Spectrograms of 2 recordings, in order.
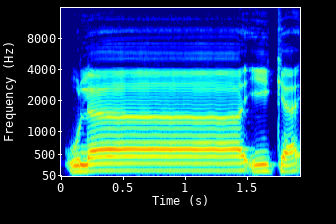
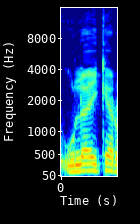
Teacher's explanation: এই ওয়াওটাকে কিন্তু টানা হয় না , খেয়াল রাখবেন, উলাইকার ওয়াও টানা হয় না, উপরে ঢেউ আছে,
